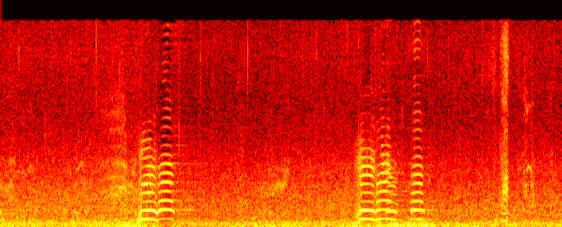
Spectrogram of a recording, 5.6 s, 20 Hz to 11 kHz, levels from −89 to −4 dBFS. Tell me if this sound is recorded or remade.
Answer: recorded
